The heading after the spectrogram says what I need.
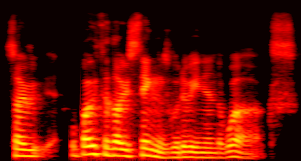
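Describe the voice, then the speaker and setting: A man's voice: mid-range voice, animated, unhurried. A British man chatting casually as a podcast co-host. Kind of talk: casual chat.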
